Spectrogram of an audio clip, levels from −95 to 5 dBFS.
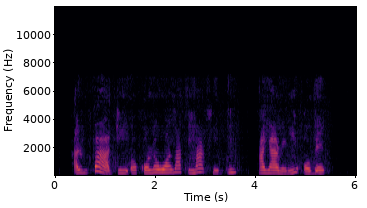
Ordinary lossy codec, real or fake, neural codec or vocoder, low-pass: AAC, 32 kbps; fake; codec, 16 kHz, 4.8 kbps, FACodec; 7.2 kHz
